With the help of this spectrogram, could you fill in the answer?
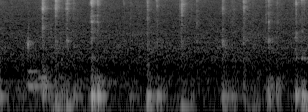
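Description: Fingertips of both hands type steadily on the plastic keys of a laptop keyboard resting on a desk, giving about ten quiet, uneven keystrokes. Each is a soft, low thump with a faint bright click that dies away quickly.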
